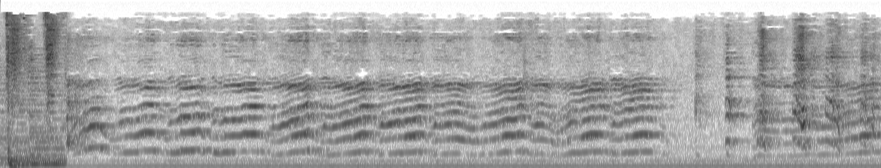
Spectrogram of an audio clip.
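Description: A husky's long, wavering whine-howl, its pitch sliding up and down over about four seconds, followed by a few shorter vocal sounds near the end.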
